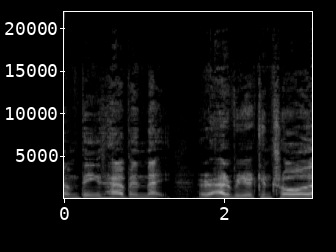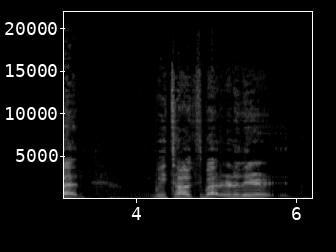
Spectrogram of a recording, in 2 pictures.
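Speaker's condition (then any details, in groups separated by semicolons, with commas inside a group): Traumatic brain injury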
